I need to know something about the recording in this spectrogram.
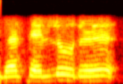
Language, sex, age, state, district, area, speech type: Tamil, female, 60+, Tamil Nadu, Madurai, urban, conversation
